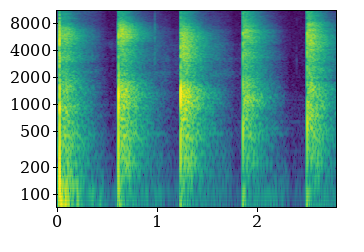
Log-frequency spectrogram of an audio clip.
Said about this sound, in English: Hell yeah, there should be more people clapping.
